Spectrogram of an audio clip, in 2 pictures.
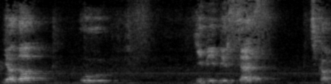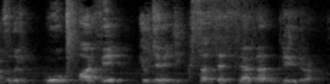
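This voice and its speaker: A man giving a language lesson, slowly spelling out letters and repeating example words for his listeners. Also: on the high side, a little mellow. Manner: slow, deliberate, repeats example words and addresses listeners often. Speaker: Kurdish language teacher. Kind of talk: alphabet lesson for Turkish speakers. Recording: very echoey, distant mic, faint noise.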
